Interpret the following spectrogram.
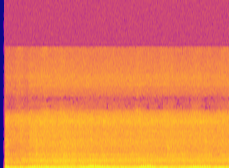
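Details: A cat purring steadily up close, a continuous low rumbling throb with gentle rhythmic pulses, no other clear sounds.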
